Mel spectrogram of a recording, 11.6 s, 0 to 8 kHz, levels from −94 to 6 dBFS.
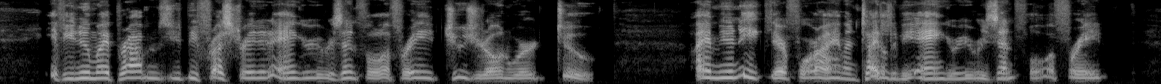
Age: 60-79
